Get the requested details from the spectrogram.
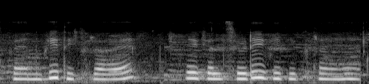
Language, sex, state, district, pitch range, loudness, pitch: Hindi, female, Jharkhand, Deoghar, 245-280 Hz, -15 LUFS, 255 Hz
